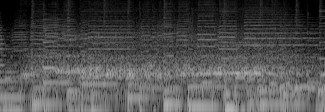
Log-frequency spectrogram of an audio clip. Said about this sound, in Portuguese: Mas dessa vez vamos aprender a fazer essa com uva sem semente para não atrapalhar. Tira elas do cabinho e aí a gente bate ela com um açúcar no liquidificador. Se não fosse suficiente o suco da uva, a gente ajuda com um pouquinho de água, tá?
